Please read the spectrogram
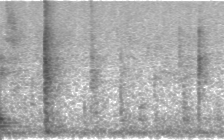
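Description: A single sharp click about half a second in, followed by a few faint ticks, over quiet room tone.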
